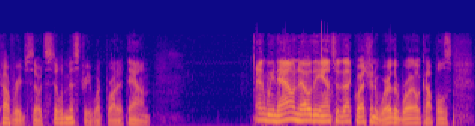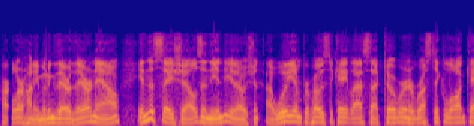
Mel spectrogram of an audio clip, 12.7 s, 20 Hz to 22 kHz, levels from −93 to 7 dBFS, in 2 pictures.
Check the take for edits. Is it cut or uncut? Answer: cut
